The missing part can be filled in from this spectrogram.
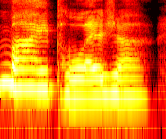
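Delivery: slow, smug put-on scammer voice.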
